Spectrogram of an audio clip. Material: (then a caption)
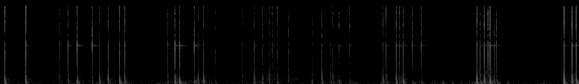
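Glass. Long grey nails tap a hand-sized, hollow, clear glass sphere with LED fairy lights inside. Quick bursts of sharp, bright clicks come in irregular clusters, each tap dying almost at once, with a faint glassy ring near 2.5 kHz under the hits.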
